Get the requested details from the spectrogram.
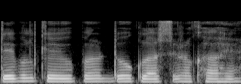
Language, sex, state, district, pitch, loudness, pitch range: Hindi, male, Arunachal Pradesh, Lower Dibang Valley, 135 Hz, -16 LUFS, 130-135 Hz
